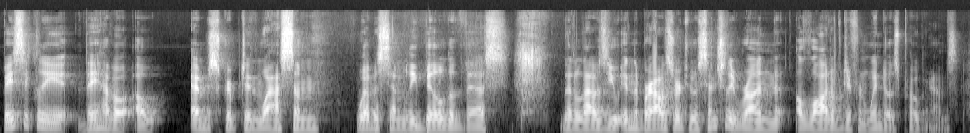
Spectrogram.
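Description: A man's voice: medium pitch, moderate pace. A young man talking casually to his live stream while getting over a cold, his voice nasal and his talk loose and rambling. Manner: rambling, loose and self-deprecating, many restarts. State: tail end of a cold. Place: home room with a computer rack.

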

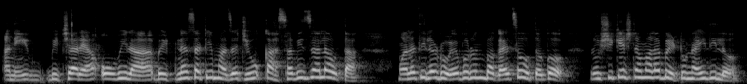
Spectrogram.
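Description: A woman's voice: high-pitched, brisk, mellow. A woman voicing an angry grandmother who scolds her daughter-in-law in a stern, accusing tone. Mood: angry scolding.

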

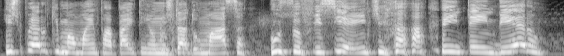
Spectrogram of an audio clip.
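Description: A woman's voice: sits high, fairly quick, soft background music, lightly acted. A woman voicing a playful, joking brother in a cartoon dub.

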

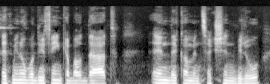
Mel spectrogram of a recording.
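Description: A man's voice: medium pitch, little pitch movement, normal speed, warm tone, no echo. Man's voice through noise reduction. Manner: explanatory, talks straight to viewers. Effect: noise reduction switched on. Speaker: tech reviewer. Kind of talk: casual product review vlog. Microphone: clip-on wireless mic.

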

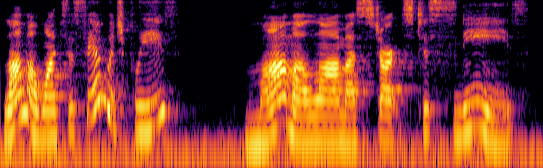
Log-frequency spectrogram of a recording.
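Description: In a home kitchen, a woman in her thirties reads a children's picture book aloud like a teacher, animated and expressive as she draws out phrases for young listeners. Her mid-range voice moves slowly, and there's a little hiss or hum.

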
